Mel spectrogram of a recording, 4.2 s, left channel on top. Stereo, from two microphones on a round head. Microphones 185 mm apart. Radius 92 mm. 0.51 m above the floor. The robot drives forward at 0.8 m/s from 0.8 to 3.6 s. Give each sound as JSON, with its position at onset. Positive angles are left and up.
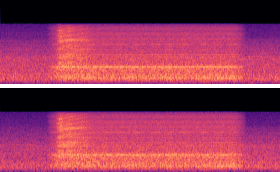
{"t": 0.8, "sound": "breathing", "side_deg": -15, "distance_m": 0.7}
